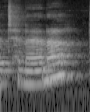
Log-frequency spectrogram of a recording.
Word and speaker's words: Tanana: People also saw him loitering around the Tanana, I believe that's how you say it. T-A-N-A-N-A. It's like banana with a T.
